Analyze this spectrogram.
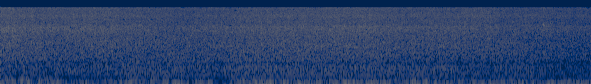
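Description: Wind blows steadily outdoors, rustling leaves.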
